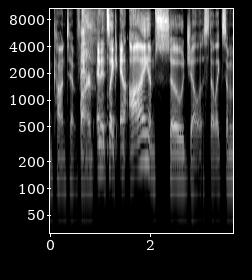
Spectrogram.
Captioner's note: chuckling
